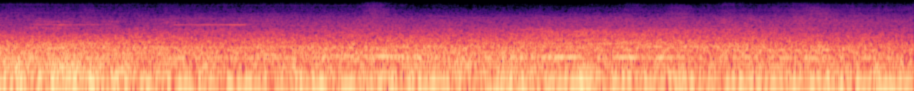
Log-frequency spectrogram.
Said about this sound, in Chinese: 那些货柜车跟货车经过声音很大，然后老板跟他朋友讲话声音也很大，好像所有的声音都放很大，然后更难静心。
